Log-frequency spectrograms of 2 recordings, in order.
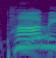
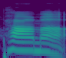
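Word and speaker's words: parmy: It's palmy, yeah. Not palmer. I know Tej is Queensland. You're Queenslander. I'm a Queenslander. Great. Mm-hmm. It's palmy and it's not palmer.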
